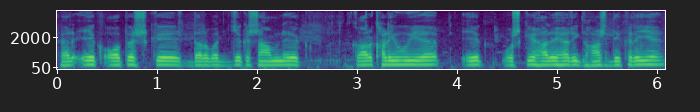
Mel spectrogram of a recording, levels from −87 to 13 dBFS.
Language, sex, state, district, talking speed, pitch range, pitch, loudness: Hindi, male, Madhya Pradesh, Katni, 195 wpm, 150-160 Hz, 155 Hz, -15 LUFS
